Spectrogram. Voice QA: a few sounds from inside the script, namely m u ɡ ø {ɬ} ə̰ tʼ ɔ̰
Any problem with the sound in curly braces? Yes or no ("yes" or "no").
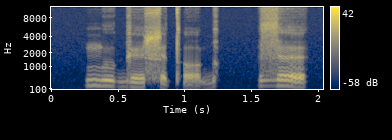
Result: no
